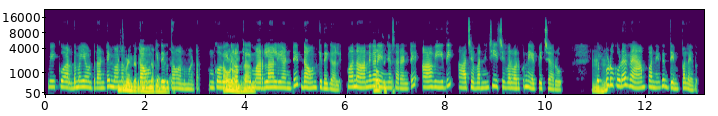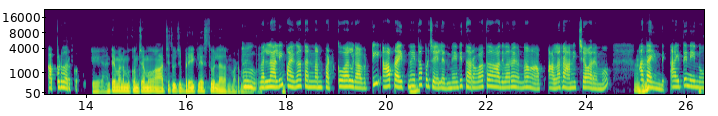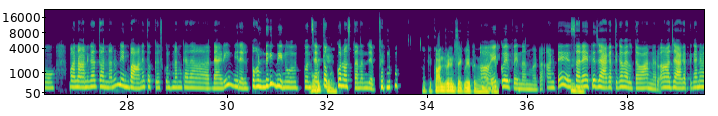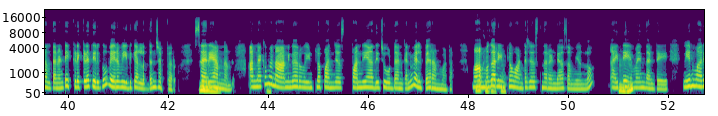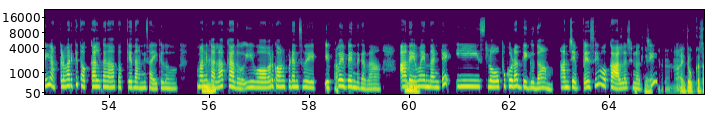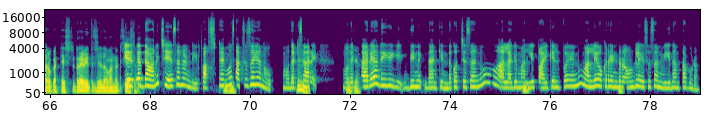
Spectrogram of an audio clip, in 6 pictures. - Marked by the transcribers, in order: in English: "డౌన్‌కి"; in English: "ర్యాంప్"; in English: "డౌన్‌కి"; tapping; other background noise; in English: "మేబీ"; other noise; in English: "డ్యాడీ"; giggle; chuckle; in English: "కాన్ఫిడెన్స్"; chuckle; chuckle; in English: "ఓవర్"; in English: "టెస్ట్ డ్రైవ్"; in English: "ఫస్ట్"
- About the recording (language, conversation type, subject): Telugu, podcast, ఒక ప్రమాదం తర్వాత మీలో వచ్చిన భయాన్ని మీరు ఎలా జయించారు?
- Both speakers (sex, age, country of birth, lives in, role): female, 30-34, India, India, guest; male, 20-24, India, India, host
